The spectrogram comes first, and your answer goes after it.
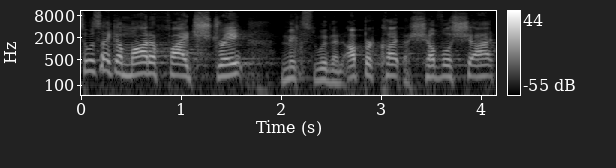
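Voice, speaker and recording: The speaker is a man. He talks at a moderate pace. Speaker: martial arts coach. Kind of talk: tutorial. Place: gym.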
